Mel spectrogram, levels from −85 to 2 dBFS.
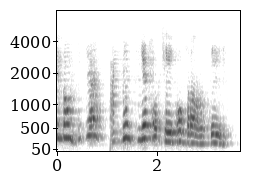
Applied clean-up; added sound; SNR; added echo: neural mask model DeepFilterNet 3.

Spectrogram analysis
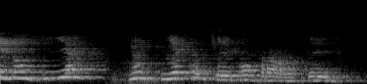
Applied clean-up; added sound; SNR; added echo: neural separator model SepFormer DNS4.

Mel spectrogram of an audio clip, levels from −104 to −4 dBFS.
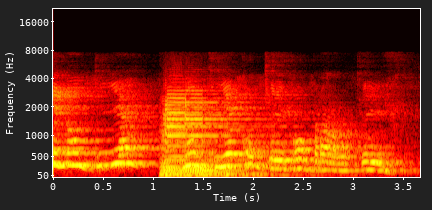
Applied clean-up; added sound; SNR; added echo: none; Guitar; 3 dB; reverberation time 1.0 s.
